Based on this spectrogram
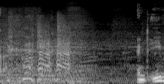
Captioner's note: psychopathic laugh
